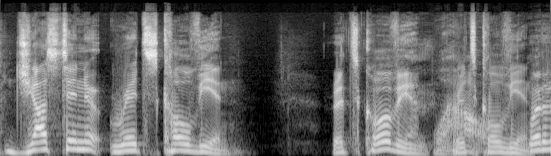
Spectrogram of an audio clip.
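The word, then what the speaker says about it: Hryckowian: I found the pronunciation. Perfect. It's Justin Ritzkovian.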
